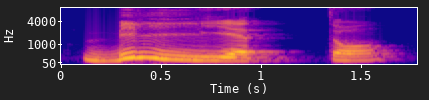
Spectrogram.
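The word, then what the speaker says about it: biglietto: আমরা যদি জি ধরে এর উচ্চারণটা করতে চাই তাহলে উচ্চারণটা মিলানো একটু কঠিন হবে, তাহলে আমরা জি কে এল এ ধরে উচ্চারণ করব।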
